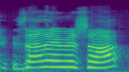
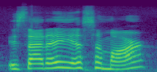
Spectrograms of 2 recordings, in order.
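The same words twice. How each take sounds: First: Letters jumbled as A M S R; garbled A M S R, asked with a rise; flubbed acronym. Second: Letters spelt out clearly as A S M R; careful A S M R, asked with a rise; corrected acronym. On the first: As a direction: stumble over the acronym A M S R. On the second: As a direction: get A S M R right this time. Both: Real, not acted. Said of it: "I really did try to say it correctly the second time".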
